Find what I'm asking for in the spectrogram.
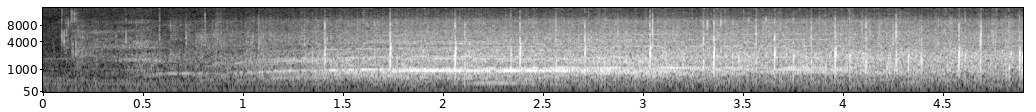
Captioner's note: audience applauds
